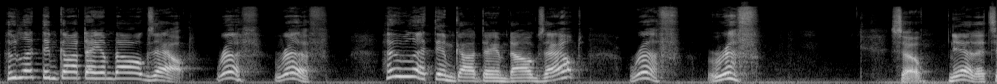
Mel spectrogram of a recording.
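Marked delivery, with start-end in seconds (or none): 0.1-7.6 high, drawn-out country holler; exaggerated country twang, slow and high-pitched; country style. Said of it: "you can do it country style".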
